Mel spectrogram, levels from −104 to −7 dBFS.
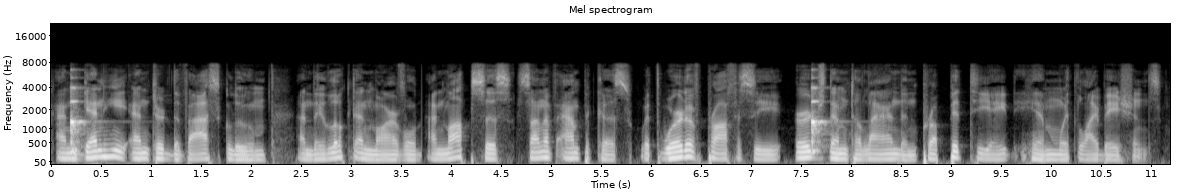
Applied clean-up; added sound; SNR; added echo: none; Bowed string instrument; 1 dB; none.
